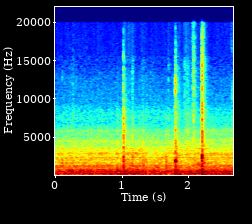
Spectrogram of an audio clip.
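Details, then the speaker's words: RV furnace blower that ran constantly, with furnace wires unplugged from the control board: steady airy fan hum that never slows or cuts out; furnace never tried to ignite, fault suspected in the furnace, not the control board. "So once it goes through its cool down cycle, which can be, I don't know, 20 to 40 seconds or so, it should shut off. But I got this funny feeling it's not going."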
